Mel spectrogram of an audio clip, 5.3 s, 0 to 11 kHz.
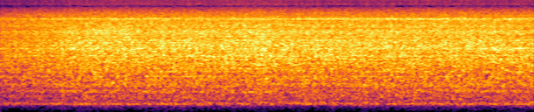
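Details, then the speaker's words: Chevrolet Monte Carlo with a P0420 code and bank 1 long-term fuel trim at 16% idles with a steady airy hiss of air sucked in; vacuum leak, to be located with brake cleaner. "I could hear the suction or the hissing sound from around here."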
